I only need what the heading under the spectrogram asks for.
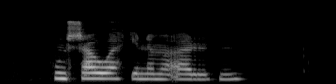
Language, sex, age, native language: Icelandic, female, 10, Icelandic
